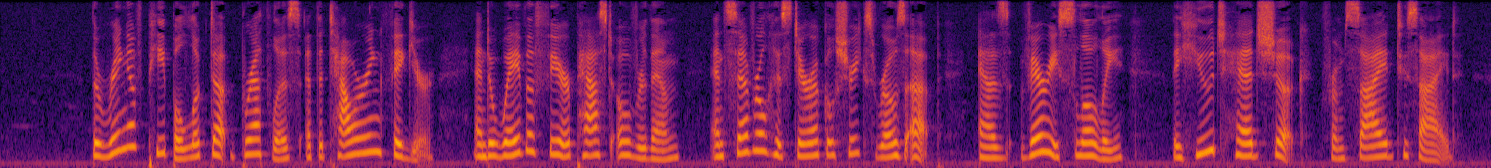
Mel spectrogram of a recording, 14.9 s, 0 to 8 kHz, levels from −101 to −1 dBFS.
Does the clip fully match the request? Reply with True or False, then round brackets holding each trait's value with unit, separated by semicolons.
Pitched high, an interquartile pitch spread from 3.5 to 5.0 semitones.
True (225 Hz; 4.2 semitones)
